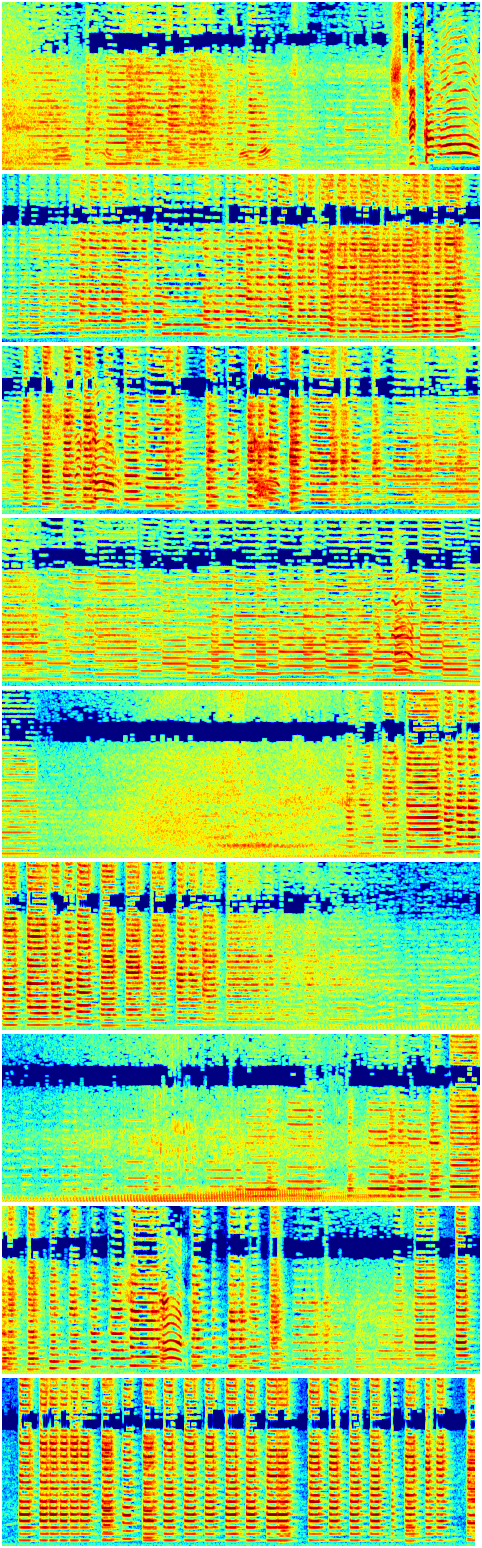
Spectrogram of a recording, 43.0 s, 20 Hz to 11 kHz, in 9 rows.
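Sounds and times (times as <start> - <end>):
passing motorcycles: 0.0 - 4.4, 16.8 - 38.2
bus musical horn melody: 0.0 - 42.9
engine rumble: 0.0 - 42.9.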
